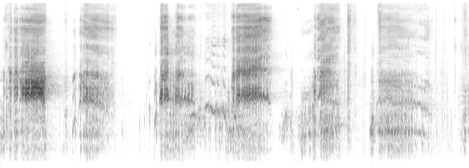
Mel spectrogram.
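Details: A baby raccoon cries in shrill, wavering squeals, with one sharper whistled note at the start, followed by several longer raspy bursts broken by a brief pause.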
